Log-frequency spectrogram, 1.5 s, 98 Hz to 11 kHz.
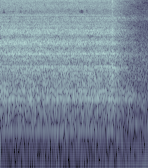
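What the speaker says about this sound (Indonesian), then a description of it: "Ini kita panasin lagi pakai hair dryer lagi" A hair dryer blows at close range, heating the screen of an OPPO A31 phone during an LCD replacement, with a steady loud whoosh that drops off sharply near the end.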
